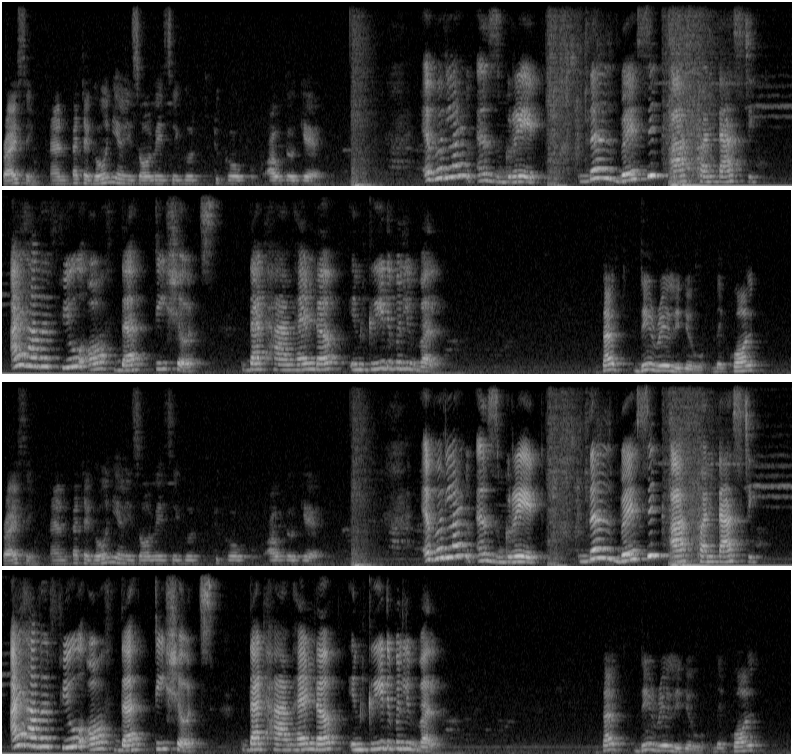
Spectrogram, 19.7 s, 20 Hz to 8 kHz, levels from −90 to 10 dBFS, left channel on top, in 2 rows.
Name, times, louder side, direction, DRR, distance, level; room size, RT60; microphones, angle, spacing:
voice 1, 0.0-3.0 3.3-4.0 17.4-19.3, left 4 dB, 35° left, 0.3 m, -34 dB
sound 1, 4.3-4.6 6.8-7.5 8.2-10.9, equal, 15° left, 1.0 m, -35 dB
voice 2, 4.9-6.7 7.2-9.4 10.0-12.3 12.9-15.3, right 3 dB, 45° right, 0.6 m, -27 dB
4.4 x 3.0 x 2.3 m
head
